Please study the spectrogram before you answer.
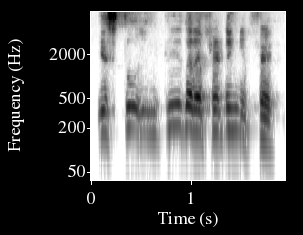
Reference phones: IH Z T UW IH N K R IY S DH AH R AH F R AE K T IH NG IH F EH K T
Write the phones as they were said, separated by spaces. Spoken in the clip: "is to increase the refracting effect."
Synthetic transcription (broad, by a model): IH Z T UW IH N K R IY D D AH R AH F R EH T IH NG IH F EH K T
